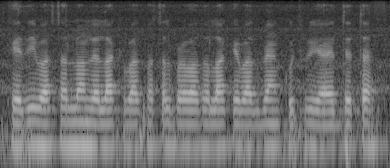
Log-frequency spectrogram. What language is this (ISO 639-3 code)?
mai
